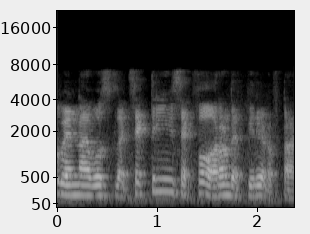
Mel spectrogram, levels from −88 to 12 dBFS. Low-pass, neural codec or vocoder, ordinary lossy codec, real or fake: 7.2 kHz; none; none; real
